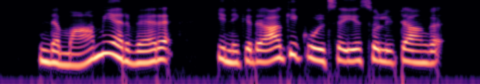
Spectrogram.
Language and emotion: Tamil, sad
